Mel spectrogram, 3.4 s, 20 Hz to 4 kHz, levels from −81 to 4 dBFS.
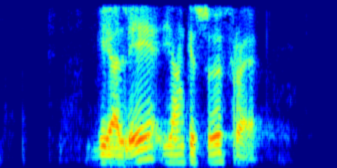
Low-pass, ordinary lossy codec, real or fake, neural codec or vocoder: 3.6 kHz; AAC, 32 kbps; real; none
